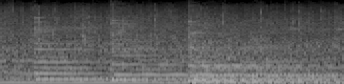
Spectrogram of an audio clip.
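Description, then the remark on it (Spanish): A church audience applauds the Lord steadily in a dense, continuous wash of clapping, while sustained keyboard chords shift underneath; no one speaks. “Suelte su Biblia y dele fuerte ese aplauso al Señor.”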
